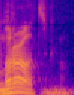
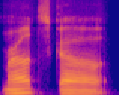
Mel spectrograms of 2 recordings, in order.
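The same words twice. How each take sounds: First: Morozko in a light Russian accent, pitched higher, stress on the middle; a hint of Russian on Morozko. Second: Morozko said slowly as moh-ROHTS-koh, stress on the middle; own pronunciation. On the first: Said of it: "I just try to say it with a Russian accent". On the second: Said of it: "which is the way I pronounce it". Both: Shown as a demonstration.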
